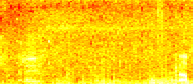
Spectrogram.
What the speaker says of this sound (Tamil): காற்று வேற பயங்கரமாக அடிக்குது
